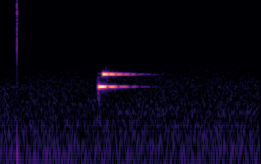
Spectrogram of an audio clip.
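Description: A cab warning tone beeps briefly.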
